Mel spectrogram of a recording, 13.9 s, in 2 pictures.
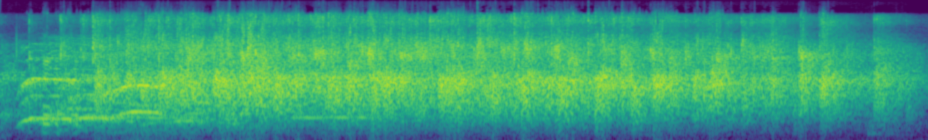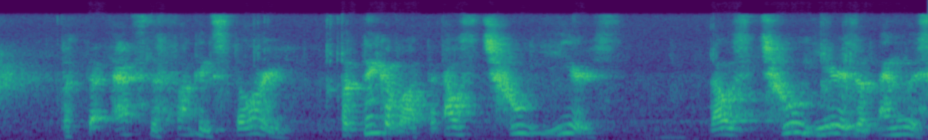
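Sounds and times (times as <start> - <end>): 
audience cheering and whooping: 0.0 - 4.0
audience applause: 0.0 - 7.1
speech: 8.5 - 11.7, 12.3 - 13.9.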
